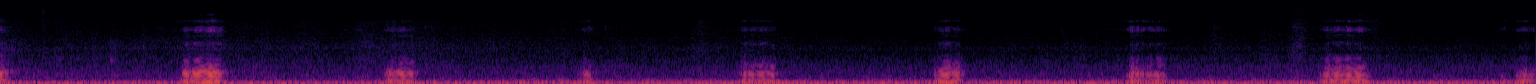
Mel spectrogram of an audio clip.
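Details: Bully-breed dog (tagged exotic/American bully) in deep sleep, snoring: short snorting snores at irregular intervals, roughly every two seconds, over a steady low hum.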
